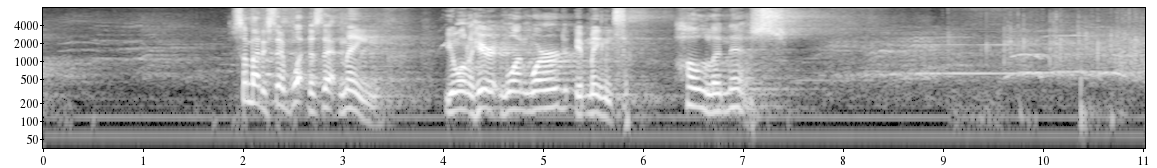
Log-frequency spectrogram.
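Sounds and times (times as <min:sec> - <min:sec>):
low constant hum: 0:00.0 - 0:11.0
speech: 0:01.9 - 0:07.5
audience hand clapping: 0:09.0 - 0:11.0.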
